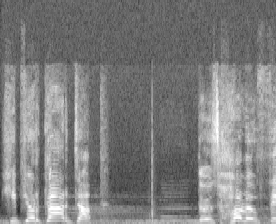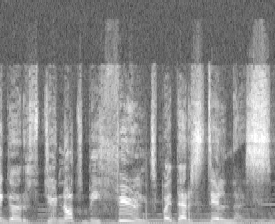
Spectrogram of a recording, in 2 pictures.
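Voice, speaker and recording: A woman's voice: sits high, animated, a little slow, bright, forceful tone, faint music behind, heavily acted. A woman playing a proud, resolute female warrior leader in a dramatic video game, speaking in a stately, declamatory way. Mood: brisk, commanding.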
